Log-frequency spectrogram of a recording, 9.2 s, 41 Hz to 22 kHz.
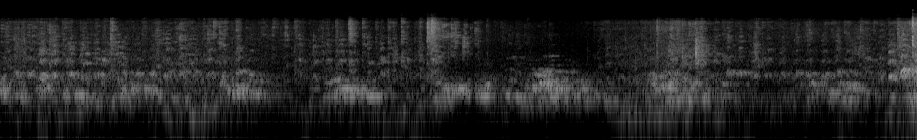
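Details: Many fancy pigeons of a crested, feather-footed Surat breed, a lot of 80 birds kept indoors for sale, giving low soft cooing phrases that rise and fall repeatedly, with occasional sharp clatters and wing noise in a small room.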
